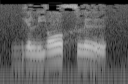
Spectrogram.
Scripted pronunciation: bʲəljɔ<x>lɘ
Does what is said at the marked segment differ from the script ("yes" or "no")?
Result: no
